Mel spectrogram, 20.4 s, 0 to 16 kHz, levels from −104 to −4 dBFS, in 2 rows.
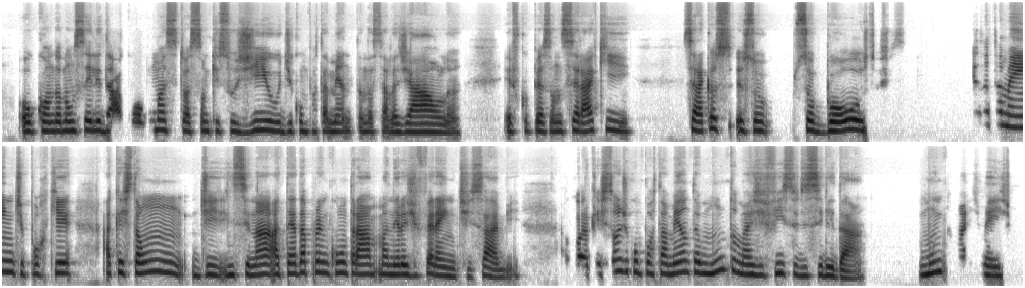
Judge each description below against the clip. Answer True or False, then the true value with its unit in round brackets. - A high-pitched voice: True (215 Hz)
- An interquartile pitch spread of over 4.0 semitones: False (3.4 semitones)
